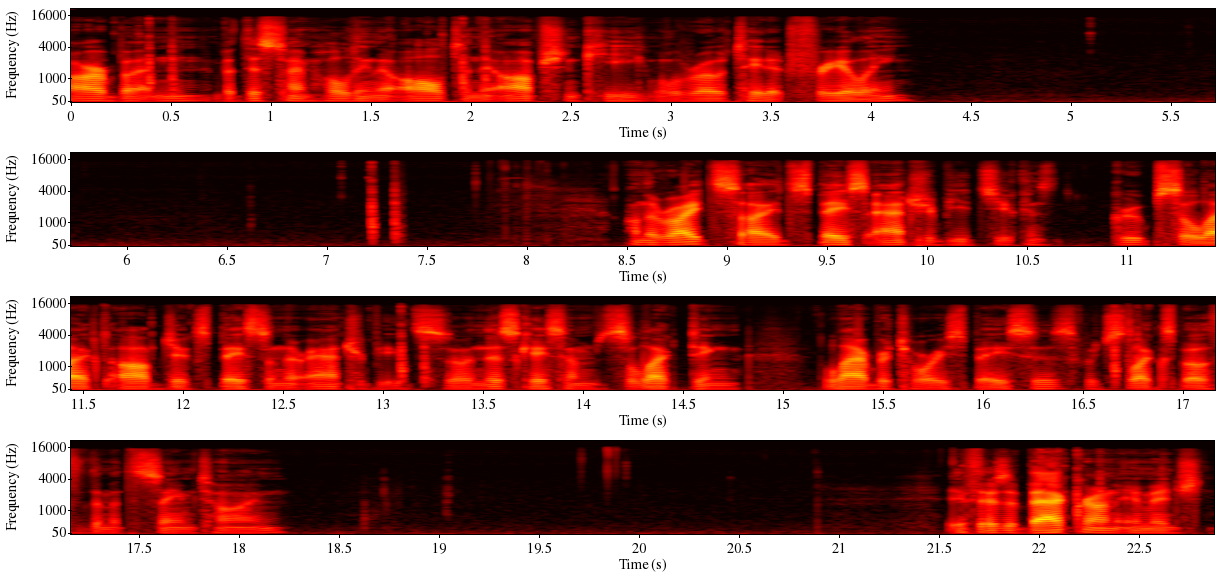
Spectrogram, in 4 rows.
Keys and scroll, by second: 1.6 r.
